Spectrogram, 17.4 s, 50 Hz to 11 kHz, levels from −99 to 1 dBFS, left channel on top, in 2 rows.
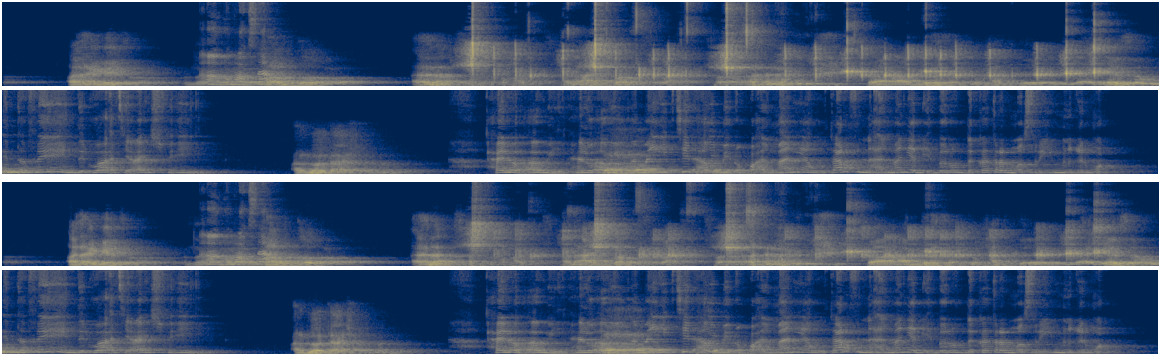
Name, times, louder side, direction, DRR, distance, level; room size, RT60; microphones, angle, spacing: voice 1, 0.5-1.1 1.4-2.6 3.1-5.1 5.3-8.9 10.8-11.7 13.1-13.5, right 1 dB, 75° right, 1 dB, 1.9 m, -33 dB
voice 2, 1.5-2.0 5.5-6.3 8.7-10.2 12.0-16.9, equal, ahead, 4 dB, 0.6 m, -40 dB
sound 1, 3.4-8.4, left 8 dB, 55° left, 1.0 m, -32 dB
7.2 x 5.3 x 5.4 m, 0.94 s
head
